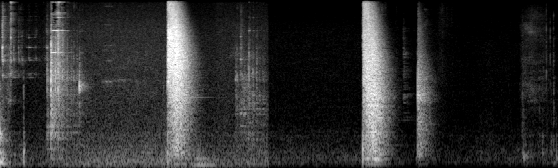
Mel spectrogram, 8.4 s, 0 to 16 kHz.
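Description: CO2 fire extinguisher, pressurised at about 850 psi, discharging through a hose into a launch pipe to fire a straw: two short, sharp blasts of gas about three seconds apart, the second followed by a smaller burst.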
